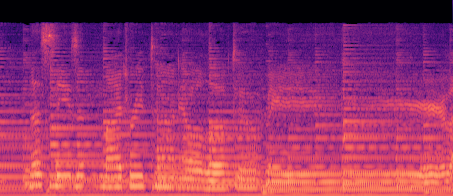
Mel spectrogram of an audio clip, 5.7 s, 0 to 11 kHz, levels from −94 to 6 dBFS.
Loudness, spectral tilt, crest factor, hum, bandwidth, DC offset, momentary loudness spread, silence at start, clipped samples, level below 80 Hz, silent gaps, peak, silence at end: -16 LUFS; -6.5 dB/octave; 16 dB; none; 7.6 kHz; 3%; 4 LU; 0 s; under 0.1%; -38 dBFS; none; 0 dBFS; 0 s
